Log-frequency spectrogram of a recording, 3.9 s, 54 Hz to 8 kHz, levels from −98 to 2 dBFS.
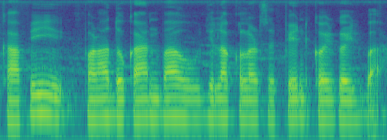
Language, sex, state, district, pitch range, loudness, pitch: Bhojpuri, male, Bihar, Muzaffarpur, 115-120 Hz, -19 LUFS, 115 Hz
